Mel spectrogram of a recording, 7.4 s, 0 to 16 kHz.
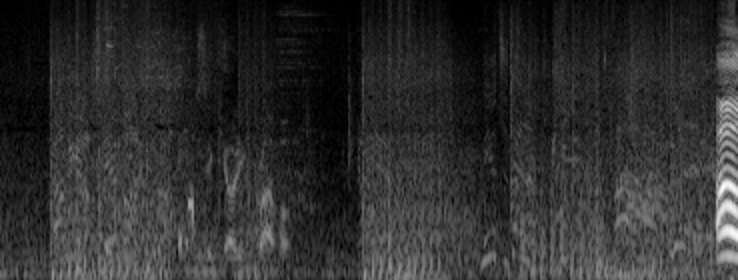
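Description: Rapid automatic bursts from a sentry gun in Black Ops 2 arrive in several close, staccato volleys separated by short gaps, with game sounds and talk mixed in.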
